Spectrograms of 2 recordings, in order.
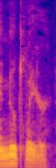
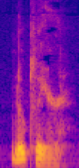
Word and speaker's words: nuclear: I always have to say that carefully because I have this tendency to say nuclear. No, nuclear.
